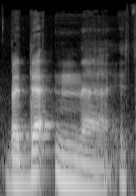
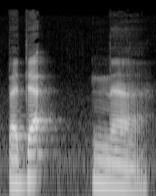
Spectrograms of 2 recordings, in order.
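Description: First: The hamza runs quickly into the n without pause. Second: There is a pause between the hamza and the n. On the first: The speaker calls it right. "It happens quickly" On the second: The speaker calls it wrong. "We don't make a pause in between the hamzatul qatar and the noon. So we shouldn't say bada'na"

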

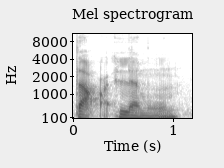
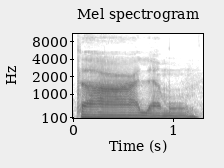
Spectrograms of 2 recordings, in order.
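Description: First: The ain is stopped with a plosive release. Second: The ain is a weak continuous fricative. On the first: "Neither plosives" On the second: "nor weak fricatives"

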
